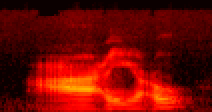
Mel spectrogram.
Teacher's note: عین کا مخرج ہے وسط حلق، یعنی حلق کا درمیانی حصہ، یہاں سے عین کو ادا کرتے ہیں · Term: حلقیہ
